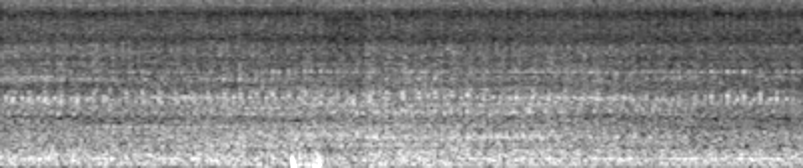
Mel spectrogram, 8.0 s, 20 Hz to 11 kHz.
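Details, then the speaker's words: Land Rover Defender 110 TD5 double cab diesel, engine running: steady, even idle with constant low rumble, no misfiring, hesitancy or overheating; clutch pilot bush quiet when cold, possibly a recent new clutch; healthy engine. "okay a quick video of this 110 td5 double cab engine running"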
